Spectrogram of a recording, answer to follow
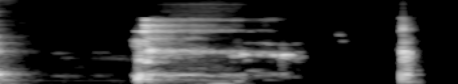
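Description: A person's brief vocal noise, a single rough sound lasting under a second, a little after the start.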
